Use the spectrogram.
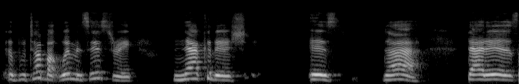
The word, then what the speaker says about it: Natchitoches: Thank you to Natchitoches, Arlene over there in Natchitoches, Louisiana. And I'm going to spell it. And it's Natchitoches, not Natchitoches, which I would have said for years, like, you know, Nancy, but it's NATCHITOCHES.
